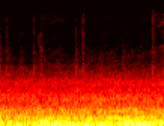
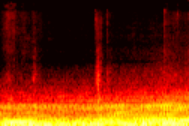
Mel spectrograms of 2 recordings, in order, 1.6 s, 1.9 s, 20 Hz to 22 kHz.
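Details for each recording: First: 2017 Ford Explorer with codes P0300, P0302 and P0306, misfiring under heavy throttle or hills, earlier fixed by plugs and coils then returned; engine drone surges and sags unevenly, stumbling cut-out, mechanic suspects fuel starvation: misfire under load. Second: 2017 Ford Explorer after software reprogramming fix for misfire codes P0300, P0302, P0306 (previously misfired, weak power under load despite new plugs); hard-throttle acceleration, note climbs smoothly with no stumble or cut-out. Normal acceleration.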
